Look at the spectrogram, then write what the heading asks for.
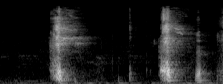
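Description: Two loud, sharp allergy sneezes about a second apart, each a sudden breathy burst that fades quickly, followed by a smaller, softer burst.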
